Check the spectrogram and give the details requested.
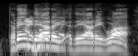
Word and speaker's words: Tren de Aragua: It's called Train de Aragua. Maybe you can pronounce it better than I can. Yeah, I hope. Tren de Aragua, which means train from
